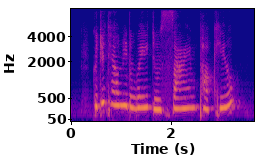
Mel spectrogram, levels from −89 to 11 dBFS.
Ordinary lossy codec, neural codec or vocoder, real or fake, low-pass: none; codec, 16 kHz, 2 kbps, FreqCodec, smaller model; fake; none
